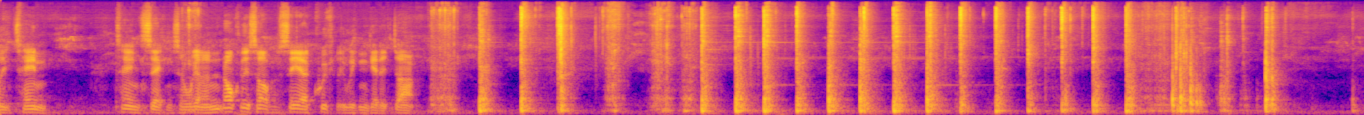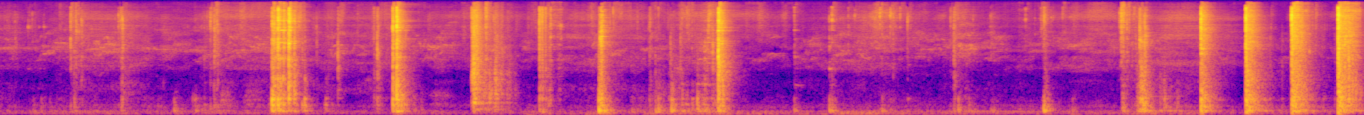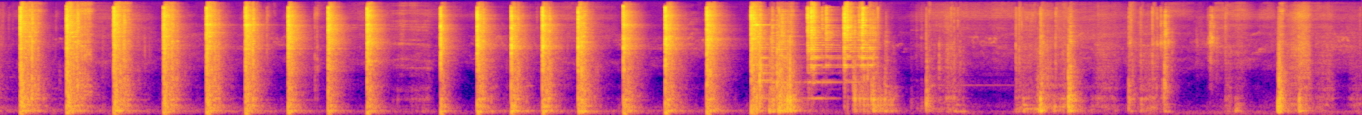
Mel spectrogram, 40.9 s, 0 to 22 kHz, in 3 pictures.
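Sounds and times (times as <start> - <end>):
hammer striking steel case: 33.5 - 36.1.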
